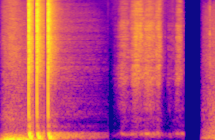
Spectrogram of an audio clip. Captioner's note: air whooshing; pencil scratching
